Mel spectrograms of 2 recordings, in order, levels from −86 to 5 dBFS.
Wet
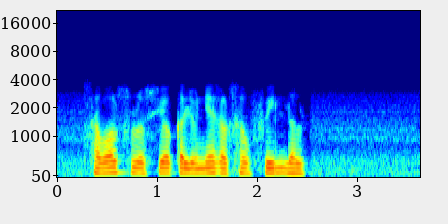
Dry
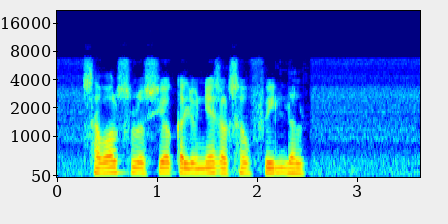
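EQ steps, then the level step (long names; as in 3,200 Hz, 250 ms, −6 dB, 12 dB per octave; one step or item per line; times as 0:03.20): Gaussian smoothing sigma 5.9 samples
+4.0 dB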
